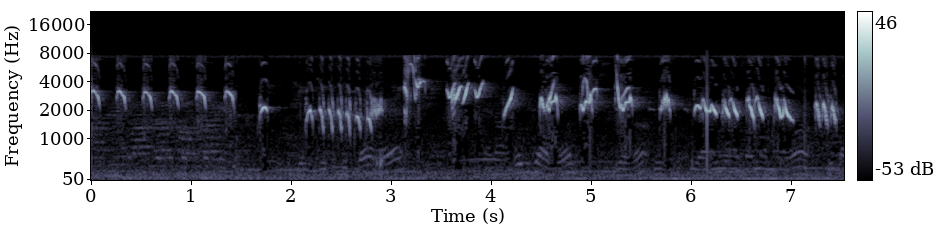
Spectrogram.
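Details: Greater green leafbird provoked into showing its full song repeats paired notes several times, breaks into a fast trill, then pours out loud, varied, squawky phrases.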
